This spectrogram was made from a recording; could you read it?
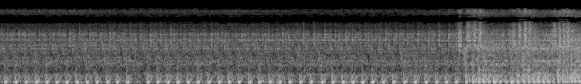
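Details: Yamaha Vega RR/ZR single after combustion-chamber carbon cleaning with foam cleaner: even putter of about eight beats a second, then picks up cleanly when revved; normal idle and rev.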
